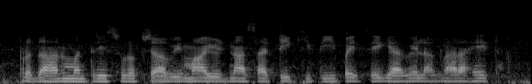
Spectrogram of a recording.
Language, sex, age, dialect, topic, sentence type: Marathi, male, 60-100, Standard Marathi, banking, statement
